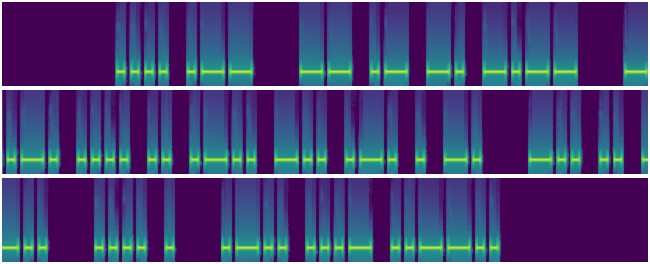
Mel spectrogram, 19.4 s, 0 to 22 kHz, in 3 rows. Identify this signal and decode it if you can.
Morse code, heard as a keyed tone, about 17 wpm, 700 Hz. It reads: HW MANY CHILDREN DID HE LV?
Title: Sentences from Top 400 Words and Abbreviations 17wpm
